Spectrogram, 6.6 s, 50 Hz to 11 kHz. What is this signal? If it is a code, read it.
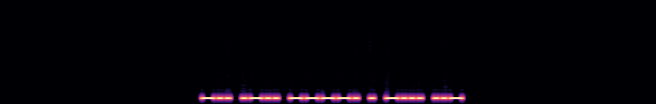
Morse code, heard as a keyed tone, about 30 wpm, 700 Hz. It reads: DL9EBU
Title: DXCC-100 Call Signs - 6 Characters - 30wpm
